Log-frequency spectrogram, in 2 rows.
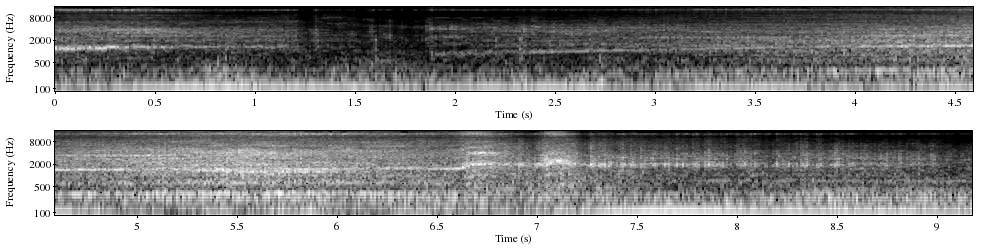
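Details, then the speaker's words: DHK Maximus 1/8 scale brushless RC truck after replacing front differential gearbox, test run on driveway in 91°F heat: even electric whine rising and falling with speed, gears mesh smoothly with no clicking or grinding; normal drivetrain running. "And if I bash this thing, it's probably gonna overheat and something's gonna melt. Sounds really smooth."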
